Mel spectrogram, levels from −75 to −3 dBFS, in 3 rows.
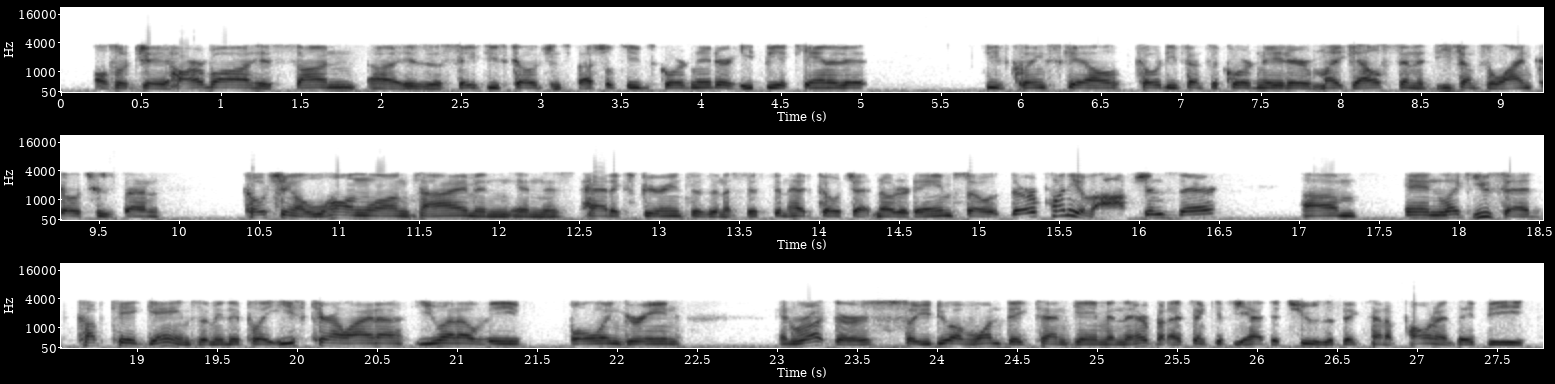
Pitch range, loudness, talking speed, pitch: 110-125 Hz, -17 LUFS, 210 wpm, 120 Hz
